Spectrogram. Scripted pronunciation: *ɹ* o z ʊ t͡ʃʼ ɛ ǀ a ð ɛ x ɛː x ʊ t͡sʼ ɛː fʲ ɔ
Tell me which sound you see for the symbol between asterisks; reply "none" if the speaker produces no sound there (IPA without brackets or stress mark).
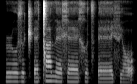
ɹ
